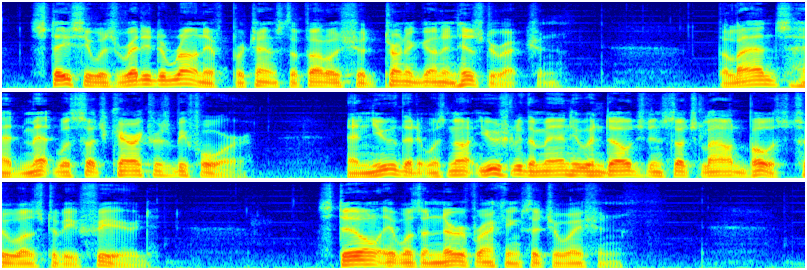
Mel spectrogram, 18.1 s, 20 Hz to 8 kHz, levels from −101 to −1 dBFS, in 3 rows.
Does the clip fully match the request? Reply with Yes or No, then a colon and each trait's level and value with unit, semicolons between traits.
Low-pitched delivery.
Yes: very low, 85 Hz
